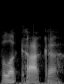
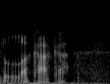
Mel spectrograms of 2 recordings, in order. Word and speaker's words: La Caca: I did pick up La Caca, and I said it wrong to the fireworks stand guy. People called me out on it. I was supposed to say La Caca.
